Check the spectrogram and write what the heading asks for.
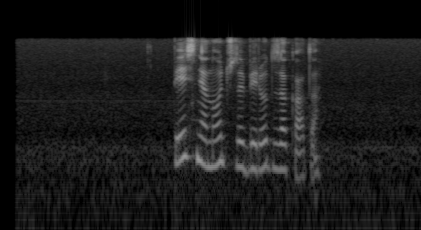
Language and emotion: Russian, neutral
